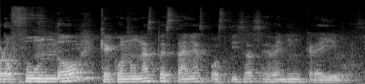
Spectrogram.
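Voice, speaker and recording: A man at a medium pitch, with ordinary pitch variation and a moderate pace, over noticeable background noise. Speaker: makeup artist. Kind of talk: interview.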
